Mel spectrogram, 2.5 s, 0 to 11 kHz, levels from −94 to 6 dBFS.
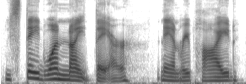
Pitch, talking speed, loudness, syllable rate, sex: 160 Hz, 170 wpm, -20 LUFS, 4.6 syllables/s, female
